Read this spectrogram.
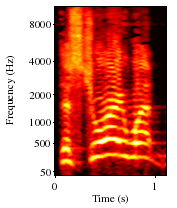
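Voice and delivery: high, loud question to the crowd; calling out. Real, not acted. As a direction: fire it at the congregation. Call and response to congregation.

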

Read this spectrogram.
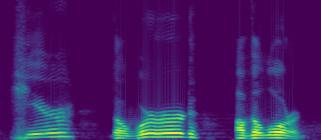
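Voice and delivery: slow, loud, drawn-out command; commanding proclamation. Retold or imitated. Preacher voices the prophet's command to dry bones, commanding. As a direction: proclaim it forcefully, word by word. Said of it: "commanded whatever it was he was speaking to".

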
